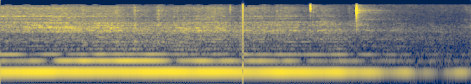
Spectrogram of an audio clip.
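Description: Intro music: a single steady low ringing tone with a few fainter higher overtones, held throughout, with one brief click a little past a second in.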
